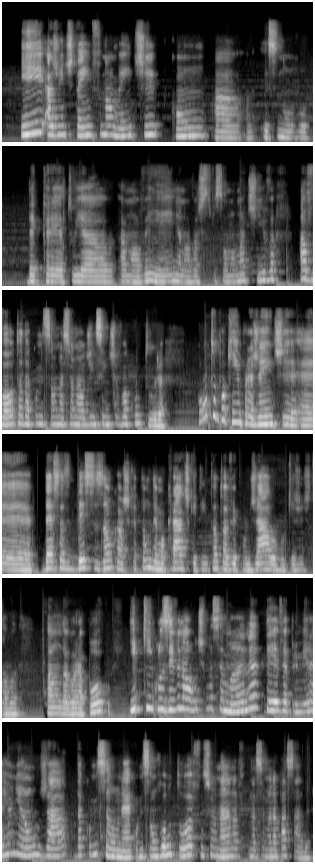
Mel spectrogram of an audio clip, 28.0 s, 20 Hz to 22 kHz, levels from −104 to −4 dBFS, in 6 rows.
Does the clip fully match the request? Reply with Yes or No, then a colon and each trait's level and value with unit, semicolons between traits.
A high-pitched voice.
Yes: high, 200 Hz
